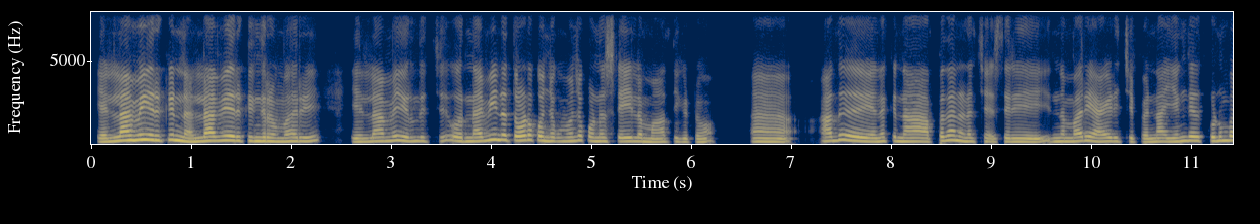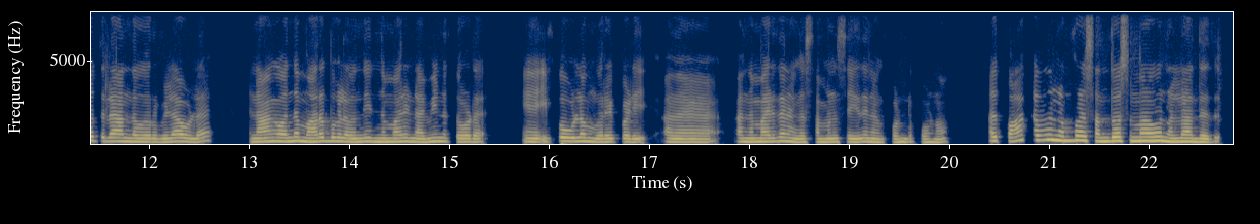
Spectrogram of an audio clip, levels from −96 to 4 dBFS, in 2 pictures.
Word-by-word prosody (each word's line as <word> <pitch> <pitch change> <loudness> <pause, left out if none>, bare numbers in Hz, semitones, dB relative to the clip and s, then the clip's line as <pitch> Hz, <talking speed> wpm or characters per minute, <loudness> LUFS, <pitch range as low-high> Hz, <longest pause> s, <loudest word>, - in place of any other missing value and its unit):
எல்லாமே 275 +8 +6
இருக்கு, 285 +1 +1 0.2
நல்லாவே 250 +6 +3
இருக்குங்கிற 230 -3 +2
மாதிரி 225 +1 0 0.5
எல்லாமே 230 +5 -1
இருந்துச்சு. 235 -1 -4
ஒரு 230 - 0
நவீனத்தோட 285 +1 +3
கொஞ்சம், 235 -3 +1
கொஞ்சம், 260 +3 -3
கொஞ்சம் 225 -1 -1
ஸ்டைல் 220 0 0
ல - - -1
மாத்திக்கிட்டோம். 190 +1 -5 0.4
அ - - 0 0.7
அது 255 +6 0 0.3
எனக்கு 225 +3 -3
நான் 210 0 +1
அப்போ 205 +4 -8
தான் 285 -1 +2
நினைத்தேன். 215 -2 -4
சரி 200 -1 -1 0.3
இந்த 210 +1 -1
மாதிரி 235 +4 +1
ஆகிவிட்டது. 215 -1 -3
இப்போ 190 +1 -5
நான் 205 0 -1
எங்கள் 250 +2 +2
குடும்பத்தில் 245 -2 0
அந்த 205 -1 0
ஒரு 190 -1 -1
விழாவில் 205 -1 0 0.6
நாங்கள் 220 +2 +1
வந்து 235 +2 +1
மரபுகளை 225 0 0
வந்து 195 +2 0
இந்த 200 0 +1
மாதிரி 205 +2 0
நவீனத்தோட, 195 -1 -1 0.5
அ - - -1 0.2
இப்ப 190 - -21
உள்ள 220 +1 +1
முறைப்படி, 190 0 -1 0.3
அ - - -2 0.7
அந்த 200 0 0
மாதிரி 200 +1 -1
தான் 225 - 0
நாங்கள் 185 -1 -2
சமையல் 185 +1 -1
செய்து 190 +1 0
நாங்கள் 180 -2 -4
கொண்டு 185 +1 -3
போனோம். 175 +1 -4 0.4
அது 245 0 -1
பார்க்கவும் 295 +3 +1
ரொம்ப 255 +2 +2 0.2
சந்தோஷமாகவும் 240 +1 +4
நல்லாயிருந்தது. 200 -2 +1
220 Hz, 155 wpm, -23 LUFS, 200-240 Hz, 0.7 s, எல்லாமே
